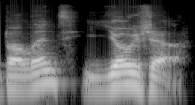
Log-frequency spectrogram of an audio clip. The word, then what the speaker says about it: Balint Jozsa: about so all the way from australia meet balint yoja what's up man how you doing i said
